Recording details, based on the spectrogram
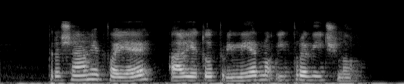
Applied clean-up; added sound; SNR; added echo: neural mask model DeepFilterNet 3.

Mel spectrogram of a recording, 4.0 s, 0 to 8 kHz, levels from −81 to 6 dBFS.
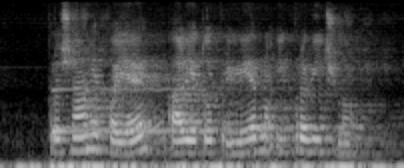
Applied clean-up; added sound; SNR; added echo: neural separator model SepFormer DNS4.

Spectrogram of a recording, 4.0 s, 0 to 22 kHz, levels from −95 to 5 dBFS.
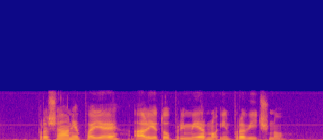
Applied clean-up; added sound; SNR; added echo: none; none; none; none.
